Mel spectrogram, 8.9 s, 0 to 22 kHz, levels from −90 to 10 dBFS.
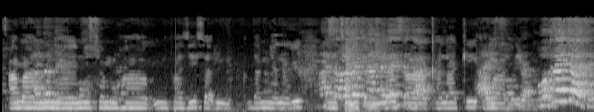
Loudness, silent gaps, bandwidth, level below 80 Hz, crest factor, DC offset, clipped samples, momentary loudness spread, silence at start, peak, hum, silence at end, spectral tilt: -18 LUFS; none; 11.5 kHz; -48 dBFS; 18 dB; under 0.1%; under 0.1%; 12 LU; 0.05 s; 0 dBFS; none; 0 s; -5.5 dB/octave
